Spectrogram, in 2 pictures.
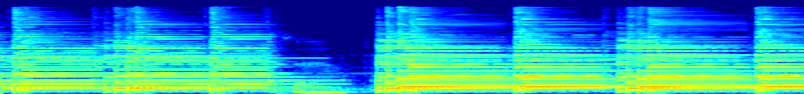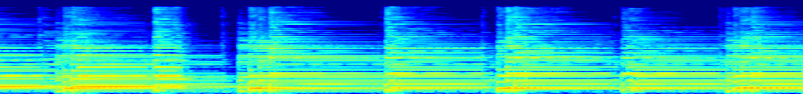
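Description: Seagull cutaway acoustic guitar strummed in a steady rhythm of chords, with a brief break about a second and a half in before the strumming picks up again.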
